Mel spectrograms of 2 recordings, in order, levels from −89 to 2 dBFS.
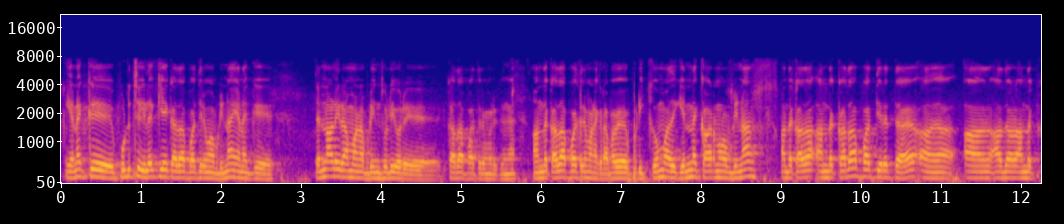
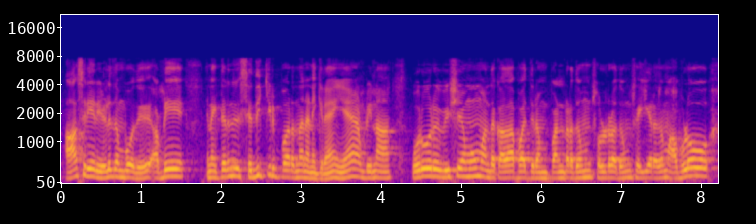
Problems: constant background noise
